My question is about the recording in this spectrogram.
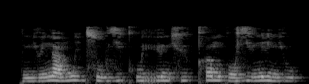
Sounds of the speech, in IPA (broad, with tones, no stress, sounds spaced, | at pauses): nʲ o˨˥ e̯ n a˨˥ m w i˨˥ ɡ s u˨˥ v zʲ u˥˧ kʰ u˥˧ rʲ o˥˧ nʲ xʲ u˥˧ kʰ ʌ˥˧ m k o˨˥ zʲ u˨˥ n i˥˧ nʲ u˥˧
